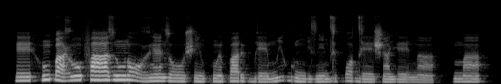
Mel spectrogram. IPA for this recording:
eː˧ h ũ˦ ɓ a˧ ɣ ɔ̃˦ f aː˦ z ũ˦ ɾ ɔ˦˨ ɣ ɛ̃˦ z oː˧ ʃ ĩ˨ kʷ ɛ̃˧ p a˦ ɾ ɨ˧ ɡ͡b eː˧ m iː˦ ɡʷ ɨ˨ ŋ i˨ z ĩ˧ d ɨ˧ ɓ ɔ˦ d eː˨ ʃ ã˧ j eː˨ n ã˨ | m ã˧

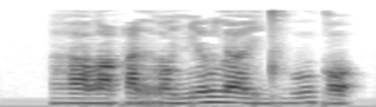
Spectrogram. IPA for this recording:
ɦ ɐː lˠ ɘ q i r ɔ ɲ ɘ u̯ l ɐː i̯ dʱ u ɡ ɔ

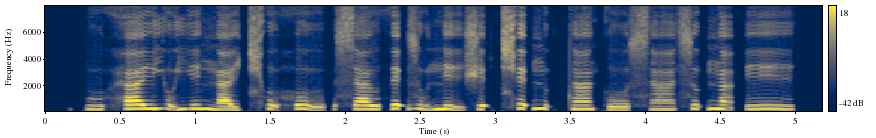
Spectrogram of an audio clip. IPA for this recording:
p u˨ h a˦ ɪ̯ j o̰˦˨ j e˦ ŋ a˨ ɪ̯ t͡ɕʰ o̰˦˨ h o̰˦˨ ʊ̯ | s a˦ ʊ̯ θ ɛ˦ ʔ z ṵ˦˨ n ḛ˦˨ ɪ̯ ʃ ɛ˦ ʔ t͡ɕʰ ɛ˦ ʔ ŋ ʊ˦ ʔ t ã˦ k o˨ s ã˦ sʰ ʊ˦ ʔ ŋ ã˦˨ ʔ e˦ ɪ̯

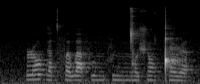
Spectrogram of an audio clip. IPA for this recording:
ɭ ɔ ɡ a d f ɐ w a f u ŋ f ɨ ŋ ŋ͡ǀ o ʃ õ lˠ ǃ ɛ̃ ɭ ɐ

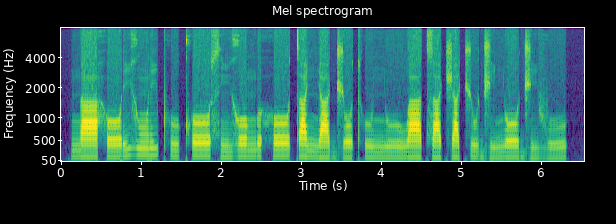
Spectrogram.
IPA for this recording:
n aː˨ h oː˨ ɾ i˦ ɣ ũ˦ ɾ i˦ pʰ u˨ kʰ oː˦ s ĩ˨ ɣ o˦ ŋ ʊ˦ h oː˦ t a˦ ɲ a˨ d͡ʒ o˨ tʰ u˨ ɲ uː˨ w aː˦ t͡s a˦ t͡ʃ a˦ t͡ʃ u˦ d͡ʒ i˨ ɲ oː˦ d͡ʒ i˨ v u˨˦

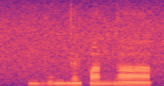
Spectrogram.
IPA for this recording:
m b u ŋ ɡ ɛ̃ ɳ p ã ŋ ɡ ã

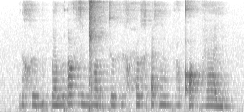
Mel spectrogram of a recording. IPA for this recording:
ɾʲ o x ø ɓ i ɡ͡b æ w ɯ ɗ ɑ x z i ŋ͡ǁ ɑ r t ø x y x ħ ø x ʔ æ x lʲ u bʱ y qʼ o bʱ æ lʲ

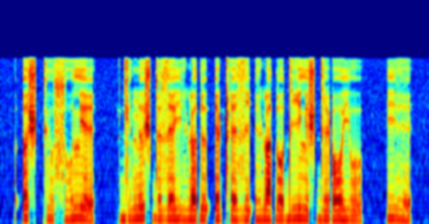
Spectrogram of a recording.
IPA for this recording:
ʔ ə ʃ kʲ o̤ s o̤ lʲ e | ɡʲ e̤ n ɨ ʃ d ʏ z e j i̤ ɳ ə ɗ ɨ ʔ e ʈʰ e z i ʔ e̤ ɳ a ɗ o d i lʲ ə ʃ d i ɽ o j u | j e̤

